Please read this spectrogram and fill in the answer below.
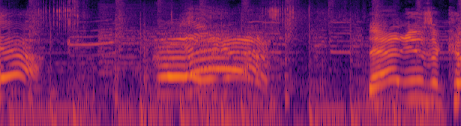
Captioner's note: both shouting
